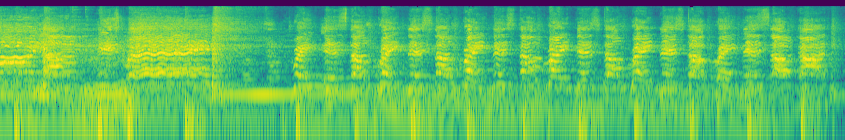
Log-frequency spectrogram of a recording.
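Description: Gospel vocal group singing live, several voices together with vibrato. About three and a half seconds in, a steady beat of about two strokes a second comes in under the voices.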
